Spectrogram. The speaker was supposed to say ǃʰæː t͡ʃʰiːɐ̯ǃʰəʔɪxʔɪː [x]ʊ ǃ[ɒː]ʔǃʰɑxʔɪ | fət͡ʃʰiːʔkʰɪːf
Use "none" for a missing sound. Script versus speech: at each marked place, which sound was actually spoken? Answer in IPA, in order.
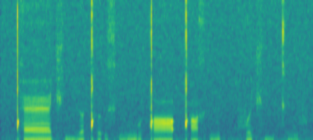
ŋ, ɑː

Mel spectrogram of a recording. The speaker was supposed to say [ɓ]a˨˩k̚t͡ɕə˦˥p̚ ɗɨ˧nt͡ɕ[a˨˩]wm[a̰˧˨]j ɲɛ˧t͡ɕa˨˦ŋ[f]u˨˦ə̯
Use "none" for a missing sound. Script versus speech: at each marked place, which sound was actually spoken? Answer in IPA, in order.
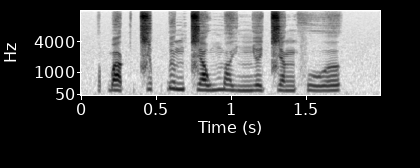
ɓ, a˨˦, a̤˨˩, f

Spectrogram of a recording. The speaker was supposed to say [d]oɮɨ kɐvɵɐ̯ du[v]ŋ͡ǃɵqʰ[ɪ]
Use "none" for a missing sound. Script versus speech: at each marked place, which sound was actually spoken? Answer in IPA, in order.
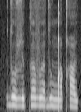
d, none, ɨ

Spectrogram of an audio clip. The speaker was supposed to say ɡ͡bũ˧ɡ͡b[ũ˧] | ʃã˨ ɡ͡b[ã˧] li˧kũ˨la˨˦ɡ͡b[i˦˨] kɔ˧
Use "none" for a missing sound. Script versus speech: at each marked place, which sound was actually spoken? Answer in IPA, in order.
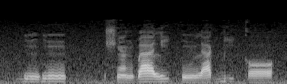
ũ˦, a˧, i˦˨

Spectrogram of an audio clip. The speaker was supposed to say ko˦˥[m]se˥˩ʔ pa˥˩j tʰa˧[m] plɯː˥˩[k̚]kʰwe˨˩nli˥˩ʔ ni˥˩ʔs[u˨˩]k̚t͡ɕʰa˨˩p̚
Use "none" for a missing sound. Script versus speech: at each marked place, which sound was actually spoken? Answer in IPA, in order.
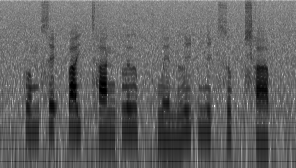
m, ŋ, p̚, u˦˥

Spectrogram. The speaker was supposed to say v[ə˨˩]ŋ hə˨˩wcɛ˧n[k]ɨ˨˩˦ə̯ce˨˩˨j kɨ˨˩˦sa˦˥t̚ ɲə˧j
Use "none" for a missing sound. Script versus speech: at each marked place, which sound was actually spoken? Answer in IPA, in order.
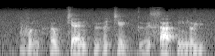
ə˨˩, ʔ

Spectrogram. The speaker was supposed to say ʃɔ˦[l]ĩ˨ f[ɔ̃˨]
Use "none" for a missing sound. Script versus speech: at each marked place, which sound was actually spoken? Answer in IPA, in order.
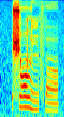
l, ɔ̃˨

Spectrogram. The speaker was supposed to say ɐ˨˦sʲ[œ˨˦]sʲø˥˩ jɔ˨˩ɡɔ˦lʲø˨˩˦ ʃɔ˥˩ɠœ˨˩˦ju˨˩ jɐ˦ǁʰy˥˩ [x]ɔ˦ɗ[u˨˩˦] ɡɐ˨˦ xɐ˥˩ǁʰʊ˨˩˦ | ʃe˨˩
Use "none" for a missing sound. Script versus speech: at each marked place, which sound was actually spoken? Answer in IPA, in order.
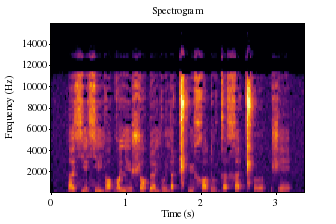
œ˨˦, x, u˨˦

